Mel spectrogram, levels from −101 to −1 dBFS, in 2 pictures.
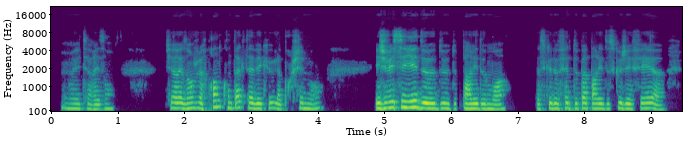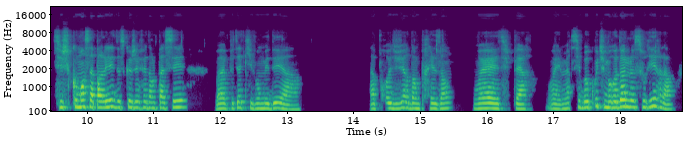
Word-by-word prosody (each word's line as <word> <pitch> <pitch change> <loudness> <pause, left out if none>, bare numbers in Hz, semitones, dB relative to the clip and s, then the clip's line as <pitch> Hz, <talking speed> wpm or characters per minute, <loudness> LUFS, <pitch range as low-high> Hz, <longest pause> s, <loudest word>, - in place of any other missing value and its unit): Moui, 185 -4 -5
tu 185 0 -10
as - - -4
raison. 170 +2 -5 0.8
Tu 210 - -7
as 200 - +3
raison, 195 0 +2
je 205 - -5
vais 195 - +2
reprendre 240 +7 -1
contact 215 0 -3
avec 185 -1 +2
eux, 205 - -1
là, 180 -3 -1
prochainement 190 +2 -5 0.8
et 195 - +7
je 195 0 +5
vais 215 - +4
essayer 230 +1 +6
de 200 -2 +8
de 190 +1 +1
de 180 0 -8
parler 185 -1 +5
de 180 0 0
moi. 175 0 -1 0.5
Parce 175 -1 -7
que 195 - -1
le 190 0 +1
fait 185 +3 -3
de 190 0 -4
pas 195 +1 0
parler 185 -1 0
de 180 - -5
ce 175 - -11
que 200 - +1
j'ai 180 -1 +2
fait, 195 +2 0
heu, 165 -3 -3 0.3
si 230 - -3
je 230 - -3
commence 250 0 +4
à 235 - +6
parler 230 +2 +4
de 230 -1 -2
ce 220 - -9
que 235 - -1
j'ai 225 -1 -2
fait 220 +1 -5
dans 210 - -3
le 205 - -5
passé, 225 +4 0 0.4
bah, 190 +1 -1
peut-être 210 +3 -6
qu'ils 195 -3 -6
vont 185 - -2
m'aider 190 +2 +1
à 160 -3 -4 1.0
à 180 - -3
produire 195 +2 -3
dans 195 - -1
le 185 - -2
présent. 190 +1 -4 0.3
Ouais, 190 +1 +2
super, 175 -1 -4 0.2
ouais, 175 -1 -5
merci 195 +6 -5
beaucoup, 225 +5 0
tu 260 -3 -4
me 225 - +4
redonnes 250 +3 +5
le 240 - +2
sourire 235 +2 -1
là. 170 -2 -2
195 Hz, 230 wpm, -22 LUFS, 180-220 Hz, 1.0 s, de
